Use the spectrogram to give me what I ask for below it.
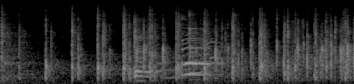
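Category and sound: crowd, clapping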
